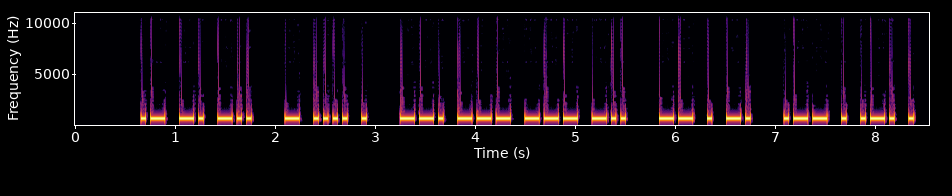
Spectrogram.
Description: Morse code, heard as a keyed tone, about 25 wpm, 700 Hz. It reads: AND THE GOOD MEN WERE
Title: Sentences from Top 1000 Words - Review Part 2 - 25wpm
